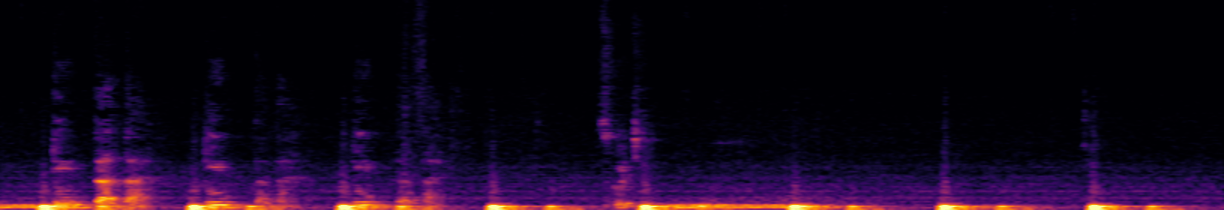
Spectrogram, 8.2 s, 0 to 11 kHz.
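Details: Regular heartbeat about 60 a minute, heard at the apex, with an extra low sound early in diastole after the second beat, taught with the example of a 40-year-old after myocardial infarction; third heart sound (S3).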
